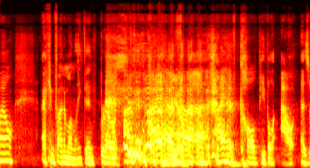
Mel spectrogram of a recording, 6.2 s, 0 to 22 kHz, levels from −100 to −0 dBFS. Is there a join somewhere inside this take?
no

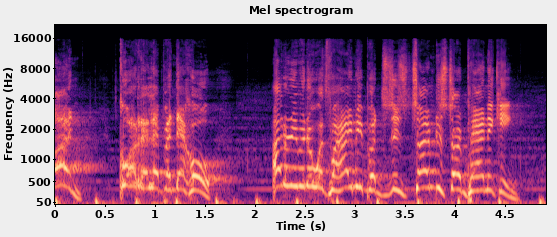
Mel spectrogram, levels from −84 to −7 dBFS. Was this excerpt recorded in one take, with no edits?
yes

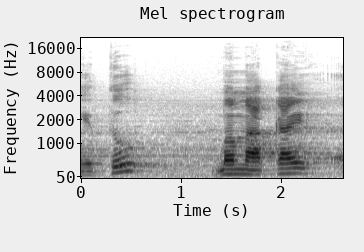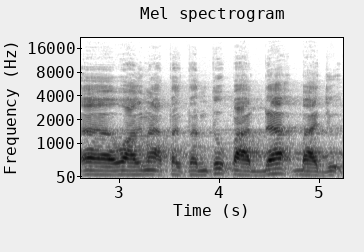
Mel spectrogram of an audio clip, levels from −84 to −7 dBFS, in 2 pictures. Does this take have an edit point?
no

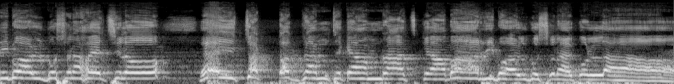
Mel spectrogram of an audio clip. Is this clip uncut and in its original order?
yes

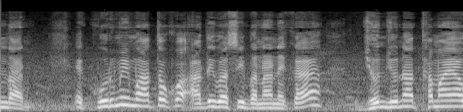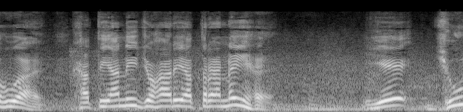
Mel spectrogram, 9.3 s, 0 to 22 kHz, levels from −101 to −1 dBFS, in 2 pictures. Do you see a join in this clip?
yes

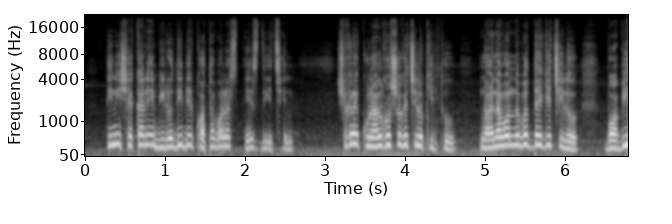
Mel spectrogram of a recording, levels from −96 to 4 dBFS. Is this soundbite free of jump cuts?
yes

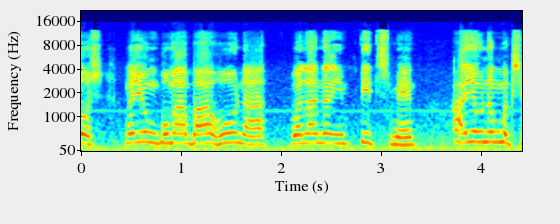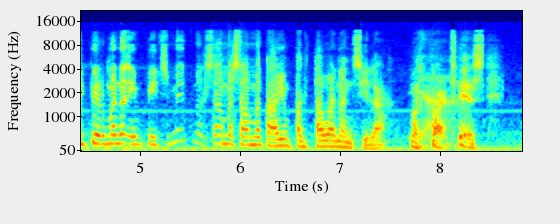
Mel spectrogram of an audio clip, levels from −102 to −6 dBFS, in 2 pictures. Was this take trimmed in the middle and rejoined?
yes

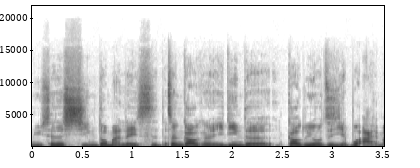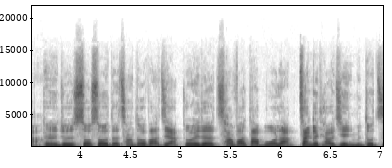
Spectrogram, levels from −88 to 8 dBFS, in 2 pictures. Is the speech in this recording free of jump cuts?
yes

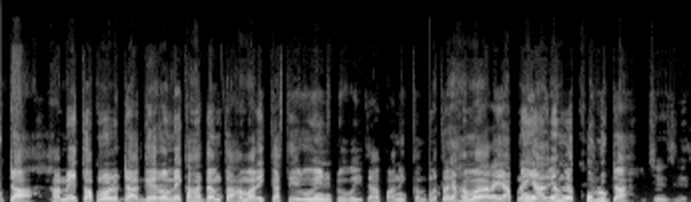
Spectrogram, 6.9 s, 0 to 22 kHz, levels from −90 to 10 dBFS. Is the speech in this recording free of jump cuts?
no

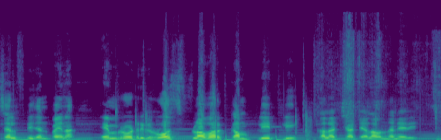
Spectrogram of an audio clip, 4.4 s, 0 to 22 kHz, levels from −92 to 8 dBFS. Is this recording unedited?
no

